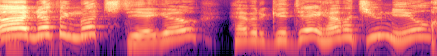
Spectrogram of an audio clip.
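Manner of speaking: put-on skater dude voice, very high. Restarting the conversation after being asked to be fake: put-on skater voice. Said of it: "He just went skater".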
